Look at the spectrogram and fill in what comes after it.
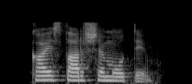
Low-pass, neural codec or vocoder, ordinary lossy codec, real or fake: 7.2 kHz; codec, 16 kHz, 4.8 kbps, FACodec; none; fake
